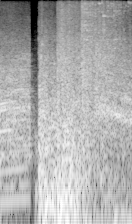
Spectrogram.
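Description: After a sudden brief dropout, a loud car crash erupts as another car T-bones a Mercedes and spins it out: a heavy impact followed by sustained crunching, grinding noise that stays intense to the end, with no voices.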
